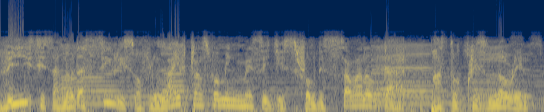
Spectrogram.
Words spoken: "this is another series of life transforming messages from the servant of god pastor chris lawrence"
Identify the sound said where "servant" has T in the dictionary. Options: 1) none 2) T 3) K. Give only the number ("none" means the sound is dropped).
1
